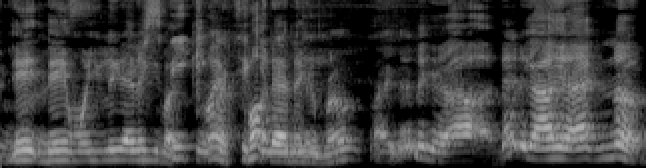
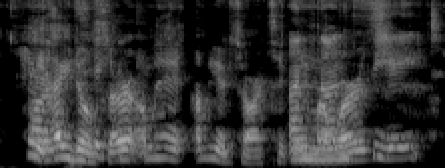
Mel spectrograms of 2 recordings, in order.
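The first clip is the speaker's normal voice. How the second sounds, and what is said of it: Put-on formal "white voice". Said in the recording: “it's kind of like putting on your white voice”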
